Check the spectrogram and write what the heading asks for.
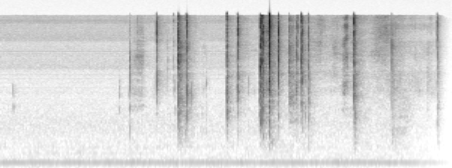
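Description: Clear plastic gift bag crinkling in a string of sharp crackles as it is handled and twisted shut with a twist tie, from about two seconds in until shortly before the end. A low steady hum sits underneath.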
